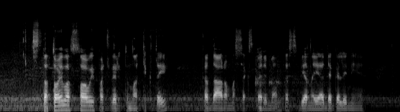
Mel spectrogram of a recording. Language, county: Lithuanian, Kaunas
